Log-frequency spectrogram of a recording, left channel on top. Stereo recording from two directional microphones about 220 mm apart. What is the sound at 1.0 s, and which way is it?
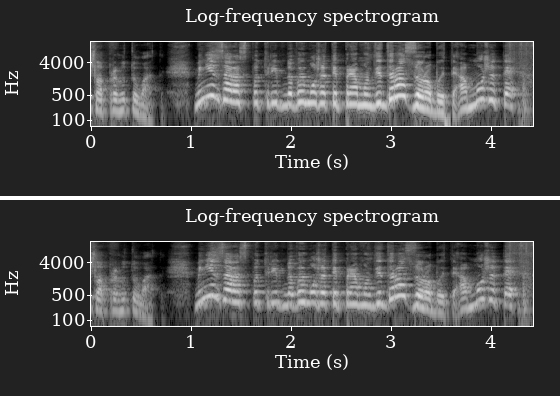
Speech, 55° left (ahead or behind).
